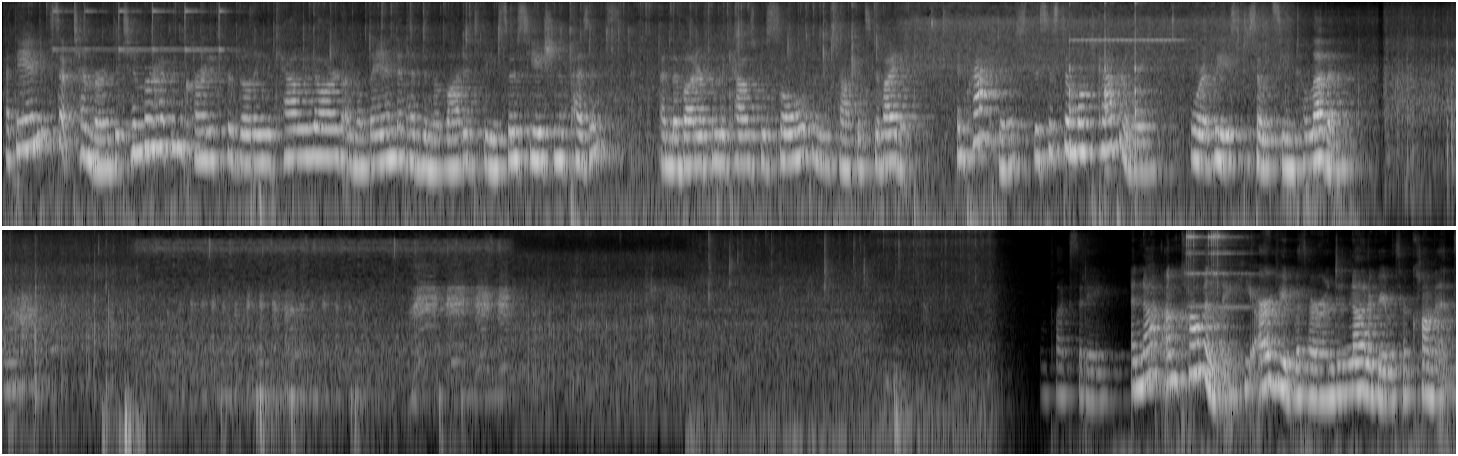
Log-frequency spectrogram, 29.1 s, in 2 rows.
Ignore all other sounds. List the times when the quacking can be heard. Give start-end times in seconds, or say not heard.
14.5-19.6.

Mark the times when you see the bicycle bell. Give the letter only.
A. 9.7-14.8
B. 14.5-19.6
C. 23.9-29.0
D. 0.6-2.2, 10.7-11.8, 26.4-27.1
D.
